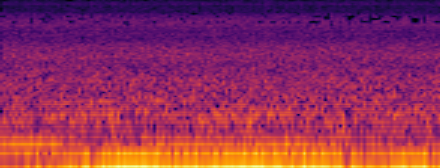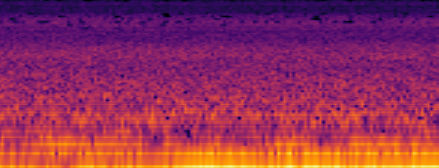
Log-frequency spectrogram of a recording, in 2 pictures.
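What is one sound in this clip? A propeller engine drones with a steady, low hum.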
